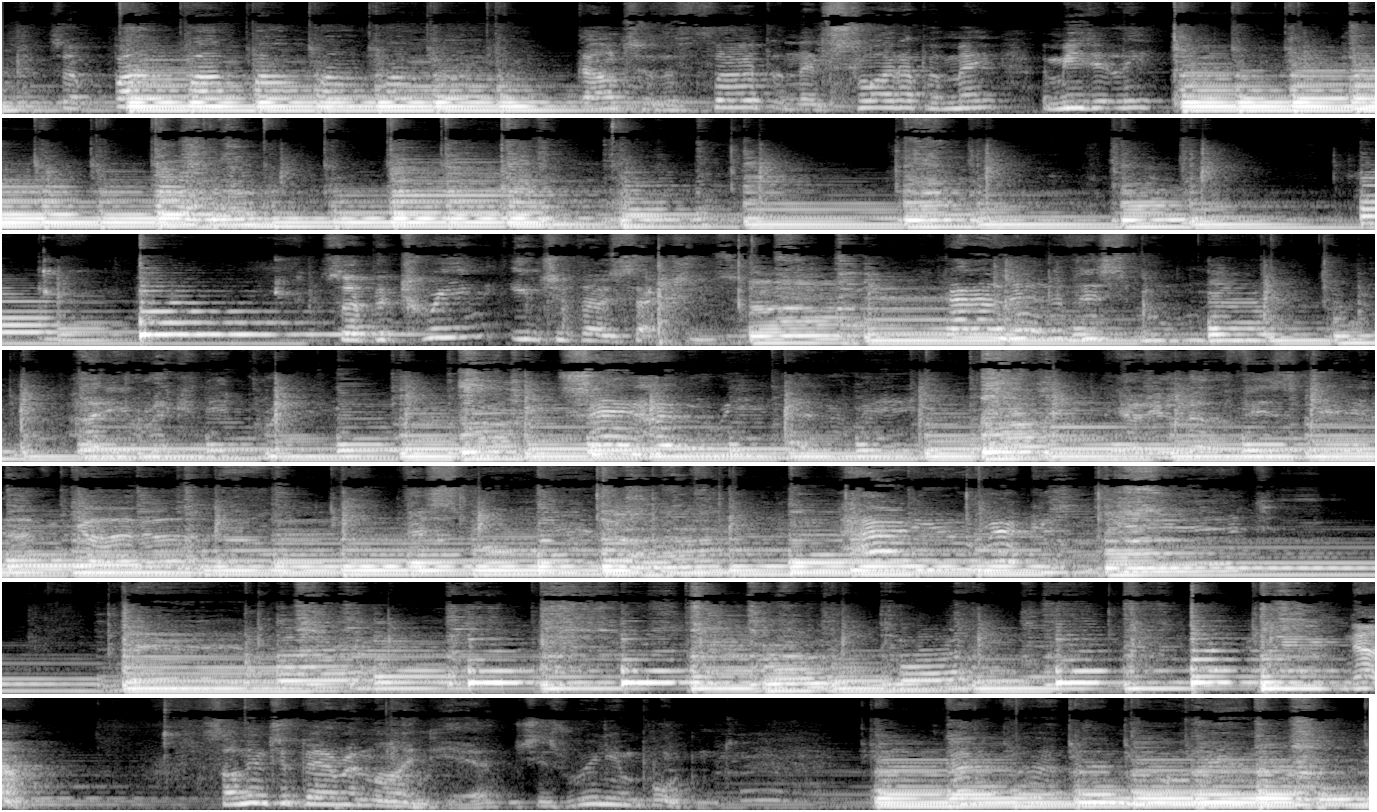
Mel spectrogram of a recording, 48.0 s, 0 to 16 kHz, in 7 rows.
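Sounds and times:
slide guitar blues riff: 0.0s - 4.6s, 5.3s - 43.3s, 44.0s - 48.0s.

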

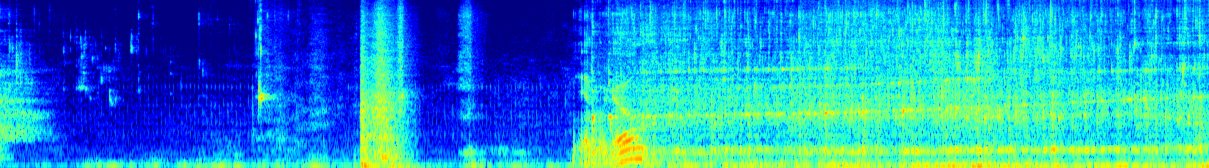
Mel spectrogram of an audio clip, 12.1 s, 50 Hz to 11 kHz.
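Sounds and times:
water pouring and trickling: 0.0s - 3.5s, 5.9s - 12.0s.

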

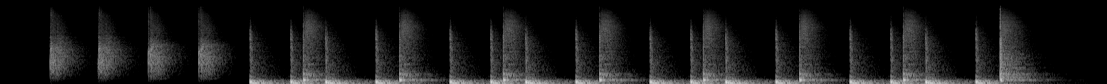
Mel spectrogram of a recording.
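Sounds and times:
sharp hand claps: 0.5s - 2.4s.

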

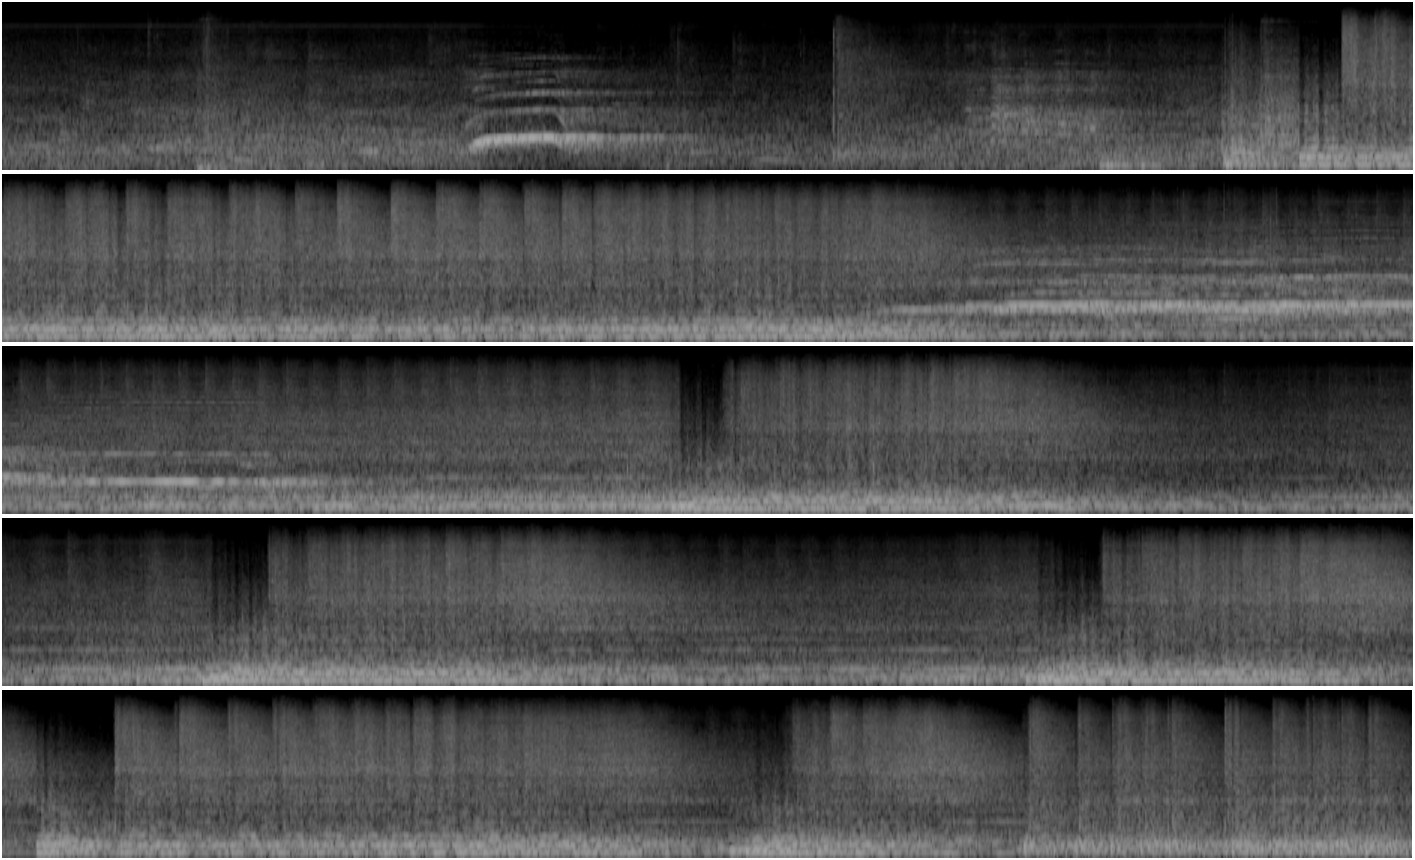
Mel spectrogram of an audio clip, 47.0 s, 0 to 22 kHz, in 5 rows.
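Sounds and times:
big drum beating: 7.4s - 47.0s
crashing cymbals: 8.7s - 47.0s.

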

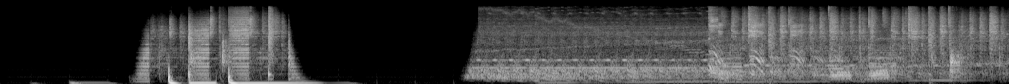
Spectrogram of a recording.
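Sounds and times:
dense synth texture: 4.7s - 9.8s.

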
